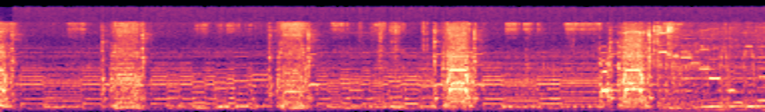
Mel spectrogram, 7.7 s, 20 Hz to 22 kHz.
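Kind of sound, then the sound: machine, 3D printer printing circles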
